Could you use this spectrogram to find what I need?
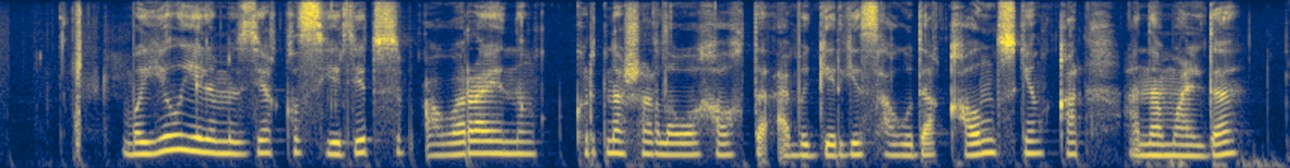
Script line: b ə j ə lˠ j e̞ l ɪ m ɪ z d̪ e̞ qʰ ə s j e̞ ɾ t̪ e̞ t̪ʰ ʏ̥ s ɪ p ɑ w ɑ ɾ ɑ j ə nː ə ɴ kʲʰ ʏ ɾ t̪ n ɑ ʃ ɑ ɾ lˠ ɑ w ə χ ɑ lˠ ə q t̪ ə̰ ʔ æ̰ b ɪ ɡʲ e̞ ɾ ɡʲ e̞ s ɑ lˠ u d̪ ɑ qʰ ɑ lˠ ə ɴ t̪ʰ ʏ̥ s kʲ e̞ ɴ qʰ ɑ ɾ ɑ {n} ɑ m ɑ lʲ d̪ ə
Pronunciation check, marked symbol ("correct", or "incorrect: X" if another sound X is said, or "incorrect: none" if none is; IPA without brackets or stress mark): correct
